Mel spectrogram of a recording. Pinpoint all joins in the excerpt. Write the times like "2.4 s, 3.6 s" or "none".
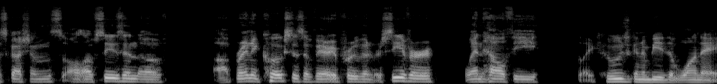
5.8 s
